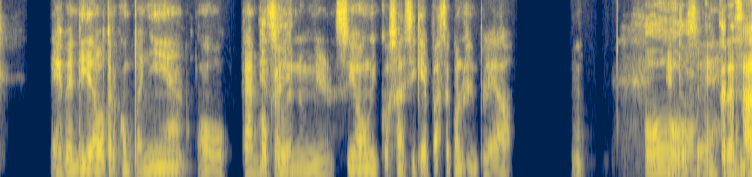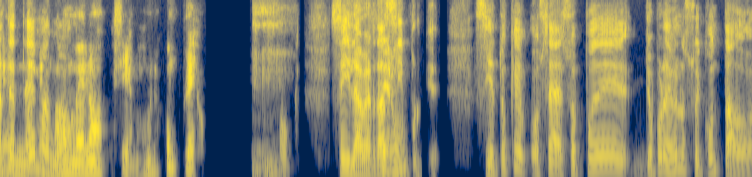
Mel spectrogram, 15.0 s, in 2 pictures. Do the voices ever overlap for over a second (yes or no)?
yes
